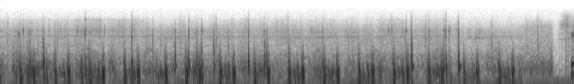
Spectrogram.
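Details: Fetal heart sounds with maternal pulse.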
